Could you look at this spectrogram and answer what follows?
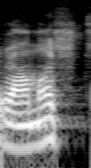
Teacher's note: तो जैसे रामस प्लस च, तो इसका संधि होकर के रामश्च हो जाता है, यानी दंत्य स जो है उसका तालव्य श बन जाता है।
